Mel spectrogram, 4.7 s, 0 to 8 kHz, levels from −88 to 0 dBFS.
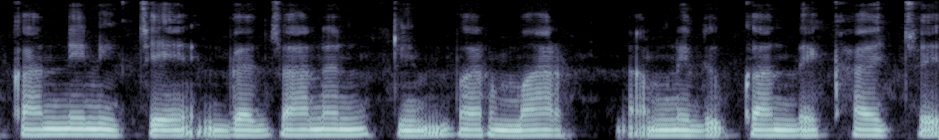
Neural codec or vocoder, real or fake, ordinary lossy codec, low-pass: codec, 16 kHz, 4.8 kbps, FACodec; fake; none; none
